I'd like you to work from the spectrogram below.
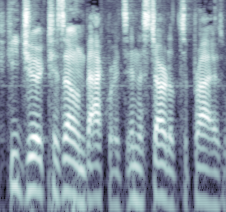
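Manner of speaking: plain reading voice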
